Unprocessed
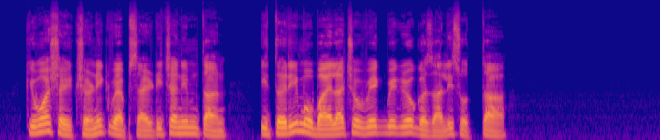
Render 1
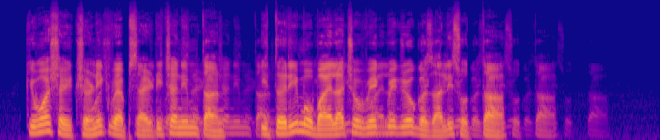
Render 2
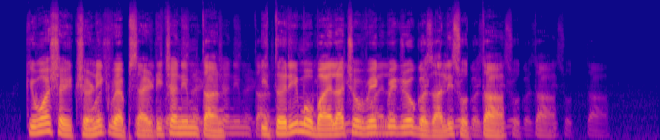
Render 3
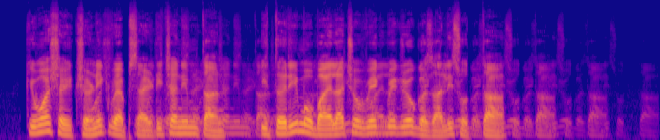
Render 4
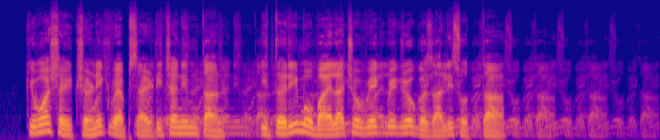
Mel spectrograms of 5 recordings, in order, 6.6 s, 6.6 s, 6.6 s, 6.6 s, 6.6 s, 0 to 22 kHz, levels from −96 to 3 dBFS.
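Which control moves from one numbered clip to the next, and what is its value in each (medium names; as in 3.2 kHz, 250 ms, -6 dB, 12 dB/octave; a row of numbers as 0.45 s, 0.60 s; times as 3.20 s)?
feedback delay, feedback: 15%, 23%, 38%, 56%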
